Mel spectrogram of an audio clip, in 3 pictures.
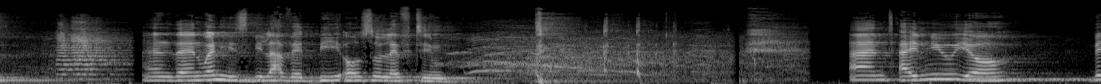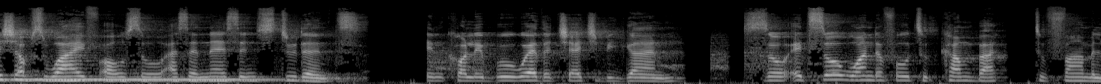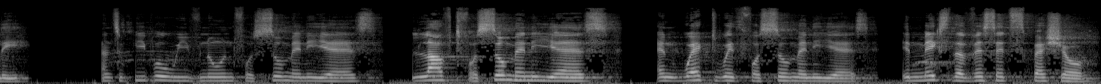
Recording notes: Preached at The Way Cathedral, Ayawaso-Ghana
